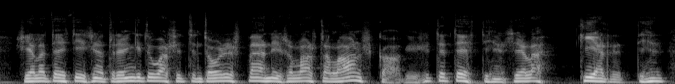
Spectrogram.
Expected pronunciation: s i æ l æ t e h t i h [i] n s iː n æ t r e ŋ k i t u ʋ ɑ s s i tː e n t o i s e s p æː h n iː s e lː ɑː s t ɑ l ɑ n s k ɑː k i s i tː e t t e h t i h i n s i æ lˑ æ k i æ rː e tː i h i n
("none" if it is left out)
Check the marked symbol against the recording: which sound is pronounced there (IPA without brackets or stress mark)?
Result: i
